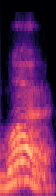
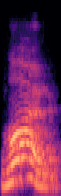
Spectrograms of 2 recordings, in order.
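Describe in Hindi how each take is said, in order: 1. स्वर की ध्वनि 'er' जैसी है। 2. स्वर की ध्वनि 'er' जैसी है।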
